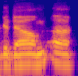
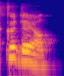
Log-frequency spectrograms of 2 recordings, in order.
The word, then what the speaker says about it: Goodale: Goodell. By the way, are we pronouncing your name right? I've heard it pronounced like four different ways. Is it Goodell, Goodell? It's Goodale. Goodale.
